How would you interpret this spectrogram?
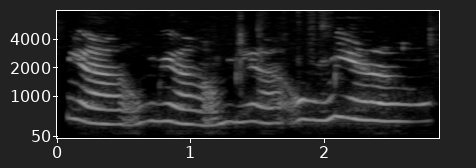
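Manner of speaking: high, soft cat mew; soft meowing. Acted. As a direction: meow gently like a cat. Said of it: "until I said".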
